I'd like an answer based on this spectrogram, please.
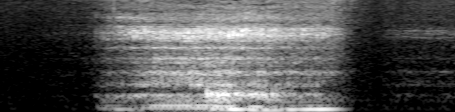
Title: Mister Ed snoring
